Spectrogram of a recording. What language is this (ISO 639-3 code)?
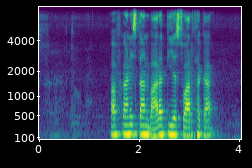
nep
